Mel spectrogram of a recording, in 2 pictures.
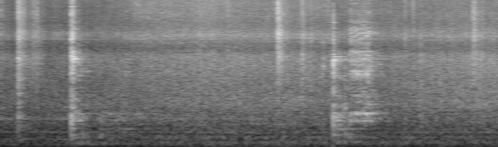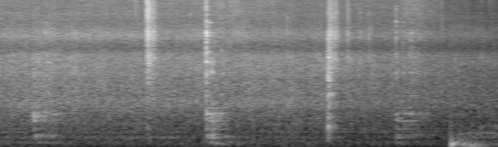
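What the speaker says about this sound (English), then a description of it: "Gonna go ahead and pull them off and grill the burger." A burger sizzles on a grill with a steady frying hiss throughout, punctuated by sharp metallic clinks and scrapes of a spatula at intervals, close and without talk.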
